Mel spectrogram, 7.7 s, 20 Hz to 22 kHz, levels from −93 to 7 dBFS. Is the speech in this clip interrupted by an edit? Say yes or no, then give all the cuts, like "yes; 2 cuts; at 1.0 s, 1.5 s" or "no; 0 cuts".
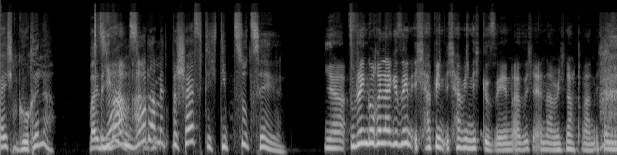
yes; 2 cuts; at 2.9 s, 4.3 s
